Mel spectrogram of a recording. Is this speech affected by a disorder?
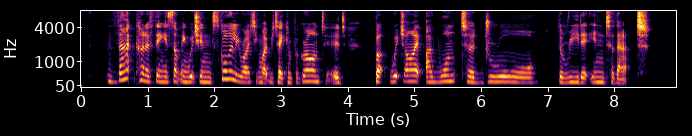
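No.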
